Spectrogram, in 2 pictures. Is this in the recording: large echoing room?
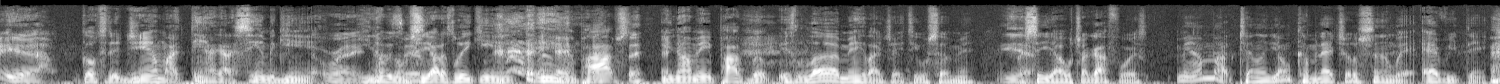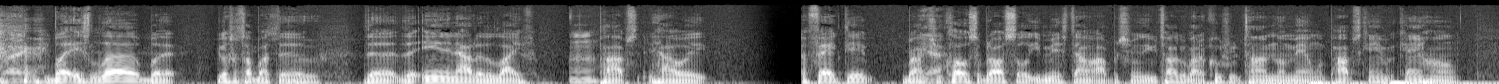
no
